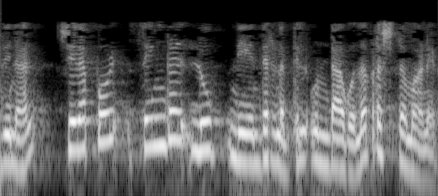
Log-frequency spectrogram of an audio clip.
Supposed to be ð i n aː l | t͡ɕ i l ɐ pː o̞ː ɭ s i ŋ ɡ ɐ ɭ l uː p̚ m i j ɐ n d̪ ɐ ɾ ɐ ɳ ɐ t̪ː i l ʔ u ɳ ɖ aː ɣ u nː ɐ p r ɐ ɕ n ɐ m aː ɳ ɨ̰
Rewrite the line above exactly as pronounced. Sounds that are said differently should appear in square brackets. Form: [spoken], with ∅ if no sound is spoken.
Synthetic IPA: ð i n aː l | t͡ɕ i l ɐ pː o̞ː ɭ s i ŋ ɡ ɐ ɭ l uː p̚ [n] i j ɐ n d̪ ɐ ɾ ɐ ɳ ɐ t̪ː i l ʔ u ɳ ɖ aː ɣ u nː ɐ p r ɐ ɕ n ɐ m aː ɳ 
